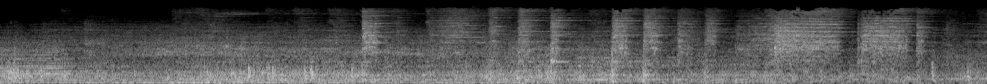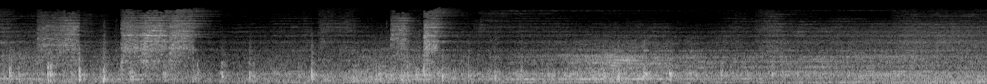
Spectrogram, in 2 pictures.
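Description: Amtrak passenger cars rolling past close by as the train pulls away, a steady rail rumble with a run of sharp clicks and knocks from the wheels over the rail joints through the middle stretch.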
